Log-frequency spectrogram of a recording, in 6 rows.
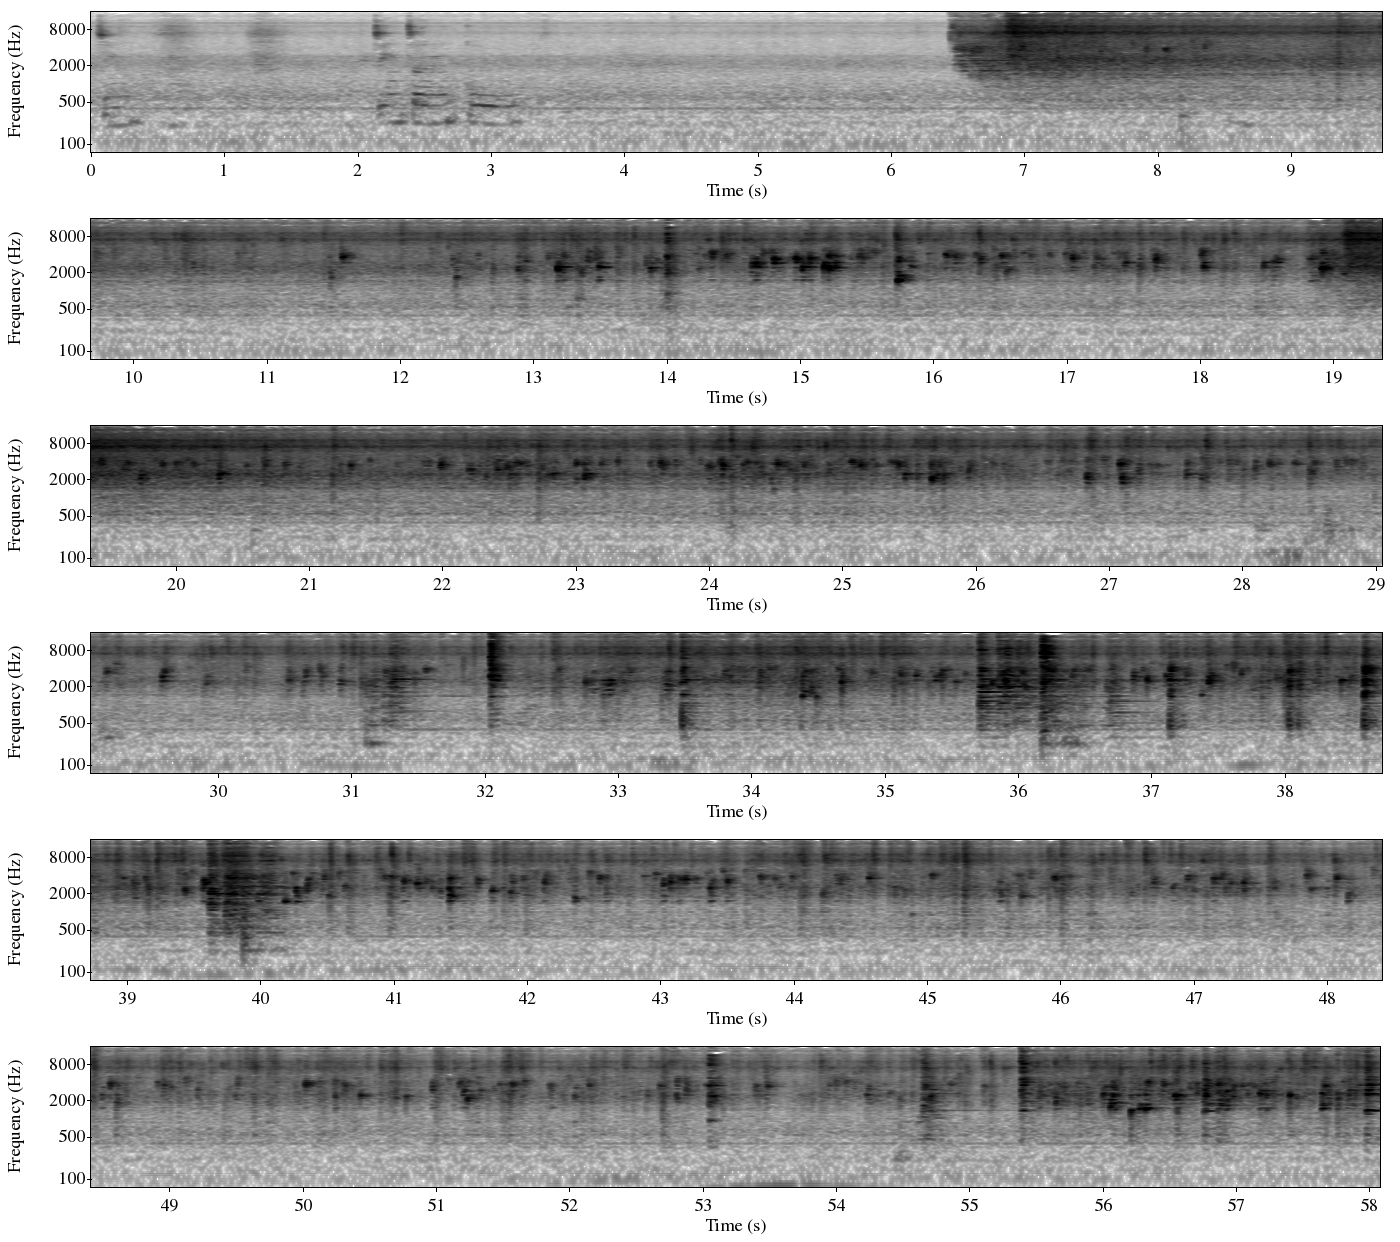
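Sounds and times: mushrooms sizzling in hot oil: 6.4s - 58.0s
metal ladle scraping wok: 31.1s - 32.2s.

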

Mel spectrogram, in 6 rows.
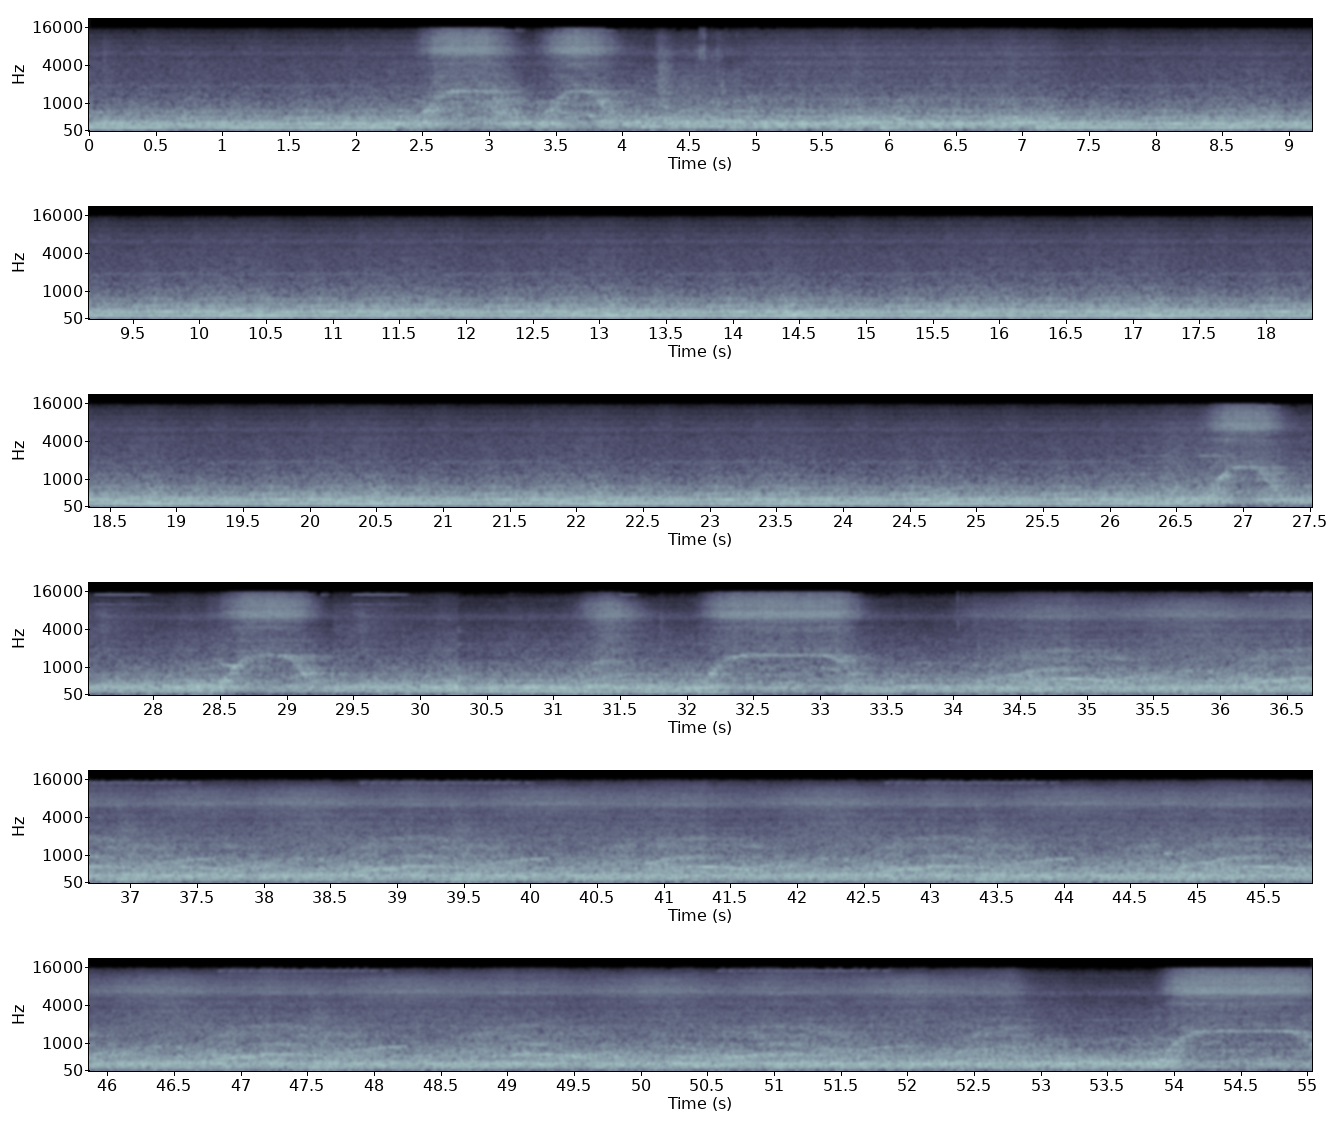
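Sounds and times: machine mechanical hum: 0.0s - 55.0s
rushing metal cutting noise: 2.4s - 4.2s, 26.7s - 27.5s, 28.4s - 29.4s, 31.2s - 33.4s, 53.9s - 55.0s.

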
